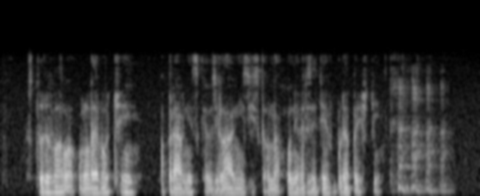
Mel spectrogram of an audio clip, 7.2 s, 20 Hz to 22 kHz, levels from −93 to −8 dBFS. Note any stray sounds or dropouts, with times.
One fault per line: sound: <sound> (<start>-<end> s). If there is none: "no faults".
sound: laugh (5.8-6.8 s)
